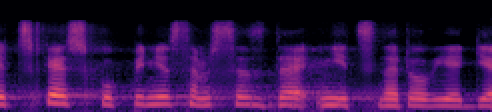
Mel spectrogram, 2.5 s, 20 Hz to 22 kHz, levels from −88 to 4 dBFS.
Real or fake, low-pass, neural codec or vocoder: fake; 10.8 kHz; codec, 24 kHz, 0.9 kbps, DualCodec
